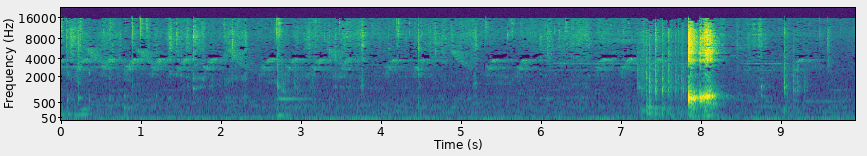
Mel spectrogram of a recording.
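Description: Quiet hand work scraping ground paste out of a mixer-grinder jar, over faint, repeated high-pitched chirping. About seven and a half seconds in, a short, loud clatter of the jar and utensils against the steel bowl.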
